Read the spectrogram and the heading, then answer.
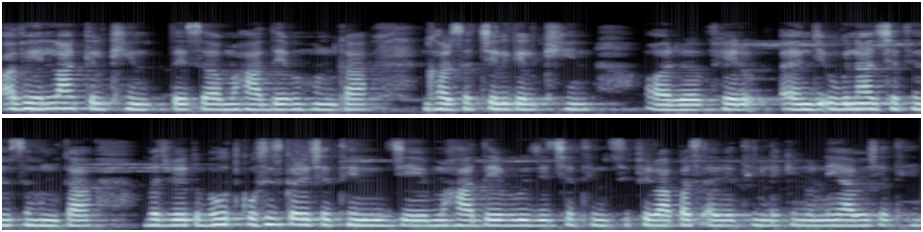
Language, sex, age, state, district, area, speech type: Maithili, female, 18-30, Bihar, Madhubani, rural, spontaneous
